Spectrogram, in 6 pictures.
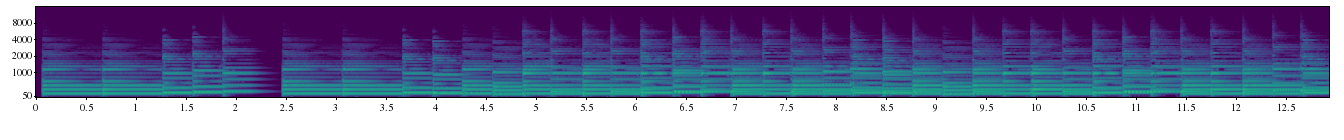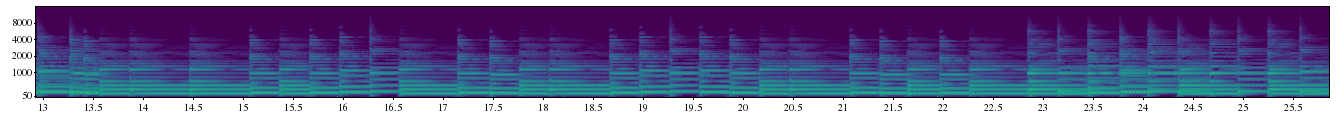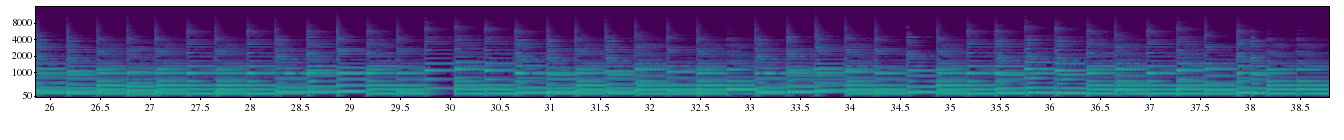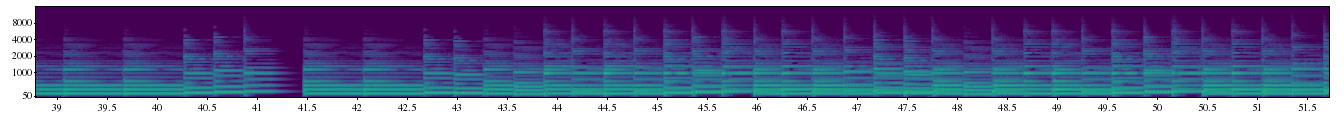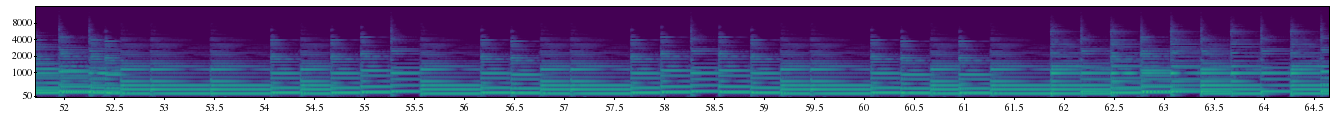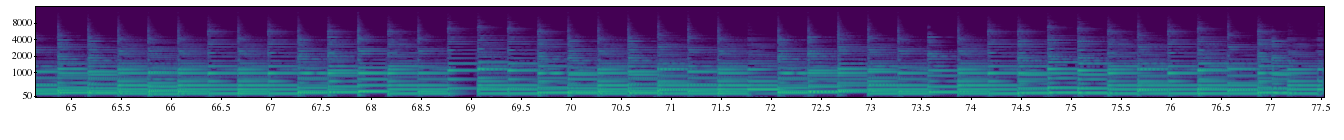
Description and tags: A short song I made up for a game I am making. It's generally meant to sound medieval. I did not record this as exported from an app.
I know it's not exceptional, but add some other instruments eg and it should sound great.
I didn’t end up using it, instead, I used Teller of the Tales by Kevin MacLeod
Simulator
ancient, march, medieval, music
